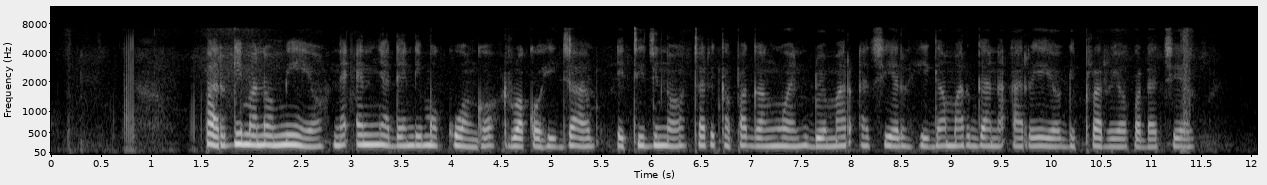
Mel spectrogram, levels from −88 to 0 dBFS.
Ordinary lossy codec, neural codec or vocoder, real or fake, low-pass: none; none; real; 7.2 kHz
